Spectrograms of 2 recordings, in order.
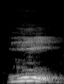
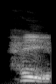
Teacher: hi itu di pangkal tenggorokan sini, jadi harus tebal. Hi, tidak boleh hi, itu bacaan yang salah.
